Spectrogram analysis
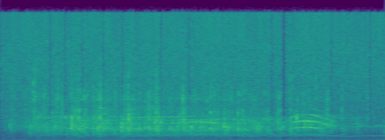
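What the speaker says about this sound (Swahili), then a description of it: "Nawashukuru sana PBZ, tuwapigieni makofi." Outdoor crowd in a village clapping for PBZ bank, a steady, moderately loud wash of applause lasting a few seconds, mixed with faint high voices.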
